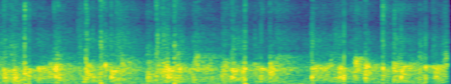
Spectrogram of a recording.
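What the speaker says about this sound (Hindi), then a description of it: "ताली मार देगा इसके लिए।" A small group of students claps in a classroom, a short burst of scattered, uneven hand claps at close range, lasting only a couple of seconds.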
